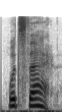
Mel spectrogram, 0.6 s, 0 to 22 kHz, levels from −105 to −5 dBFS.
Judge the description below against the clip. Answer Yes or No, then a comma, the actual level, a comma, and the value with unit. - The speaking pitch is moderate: No, high, 220 Hz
